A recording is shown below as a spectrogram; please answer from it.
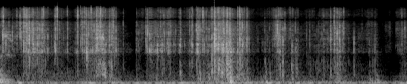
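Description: Foil wrapper of a baseball card pack crinkling as it is torn open by hand: a dense run of small crackles.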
